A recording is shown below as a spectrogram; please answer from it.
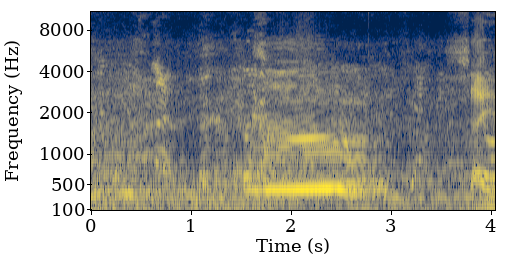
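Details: Sahiwal bull calves at a cattle market on 25 October: one calf gives a drawn-out, fairly high moo that rises and then falls away near the middle, with men talking and bargaining nearby.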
